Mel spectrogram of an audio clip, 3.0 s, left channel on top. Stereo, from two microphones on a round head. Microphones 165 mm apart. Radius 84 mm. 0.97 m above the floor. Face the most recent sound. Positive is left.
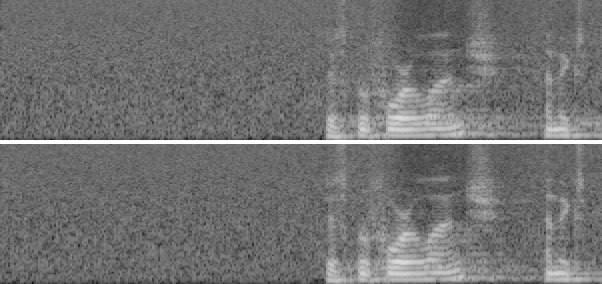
turn(degrees=-15)  # may be behind; listen again after turning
